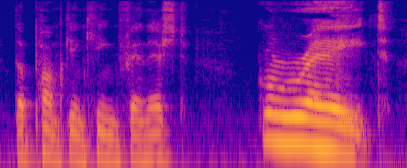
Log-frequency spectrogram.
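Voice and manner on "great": loud, drawn-out groan of dismay. A narrator's reading. Owen learns of the creepy graveyard, groaning. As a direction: groan it out on a falling tune. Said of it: "Owen said with a groan".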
